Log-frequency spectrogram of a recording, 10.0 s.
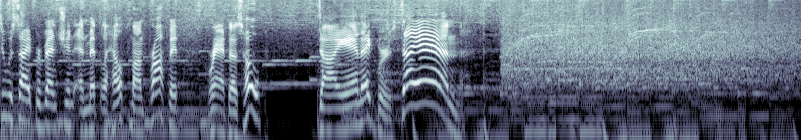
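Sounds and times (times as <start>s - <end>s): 
speech: 0.0s - 6.0s
small group cheering and clapping: 6.2s - 10.0s.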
